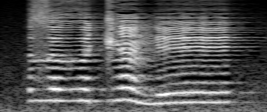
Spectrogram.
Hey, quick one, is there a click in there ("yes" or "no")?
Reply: no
